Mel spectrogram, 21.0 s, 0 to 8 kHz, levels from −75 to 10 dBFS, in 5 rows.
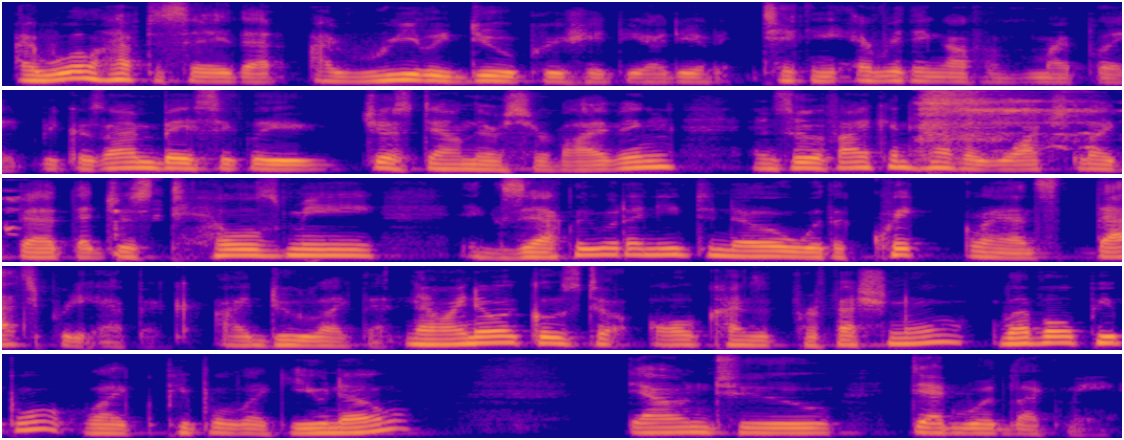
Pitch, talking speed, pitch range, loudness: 130 Hz, 225 wpm, 120-155 Hz, -19 LUFS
